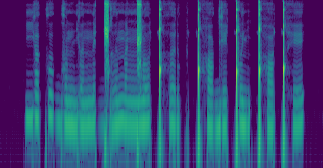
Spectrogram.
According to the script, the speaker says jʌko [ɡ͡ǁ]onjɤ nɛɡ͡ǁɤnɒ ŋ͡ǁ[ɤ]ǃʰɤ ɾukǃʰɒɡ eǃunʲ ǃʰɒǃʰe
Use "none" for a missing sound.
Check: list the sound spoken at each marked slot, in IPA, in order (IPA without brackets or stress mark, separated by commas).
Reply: ɡ, o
